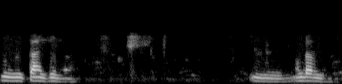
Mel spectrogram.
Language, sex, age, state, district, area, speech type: Telugu, male, 30-45, Andhra Pradesh, Vizianagaram, rural, conversation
